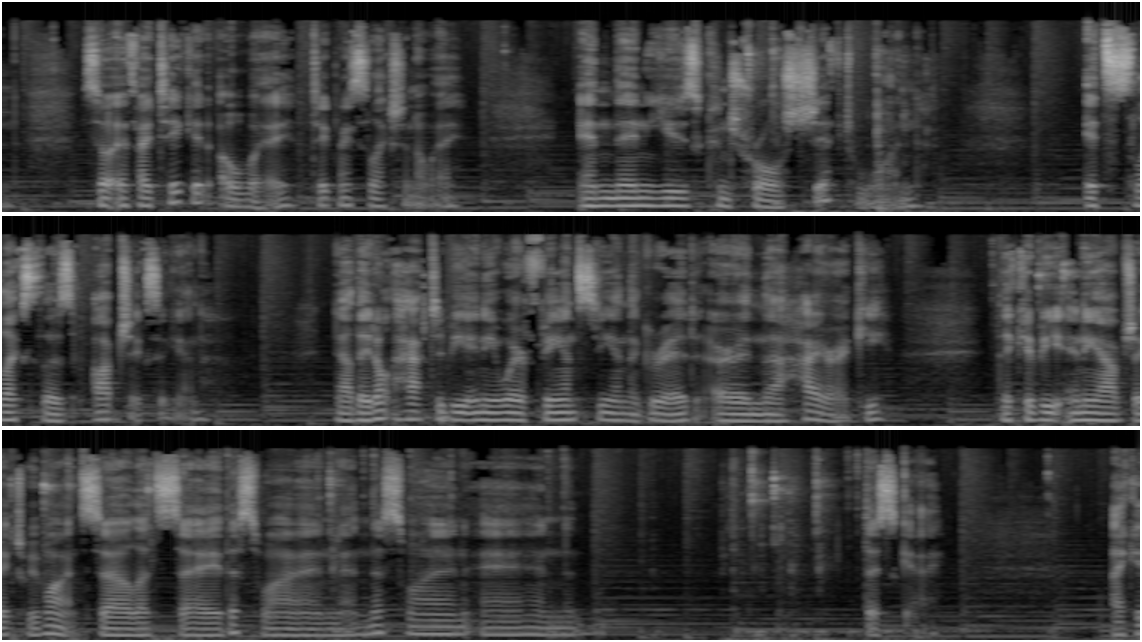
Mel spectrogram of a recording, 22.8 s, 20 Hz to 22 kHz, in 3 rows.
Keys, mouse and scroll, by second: 0.6 right click, 1.2 click, 3.3 right click, 5.8 ctrl+shift+1, 10.2-11.1 scroll, 14.3-16.7 typing, 15.8 right click, 16.4 right click, 16.7 click, 17.3 right click, 17.7 shift+click, 18.2 shift+click, 19.0 shift+click, 20.3 ctrl+z, 22.2 right click.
